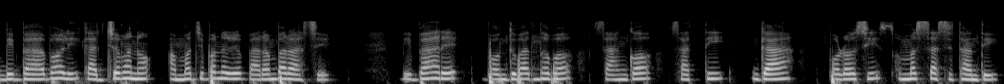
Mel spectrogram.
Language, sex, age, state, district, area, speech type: Odia, female, 18-30, Odisha, Nayagarh, rural, spontaneous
